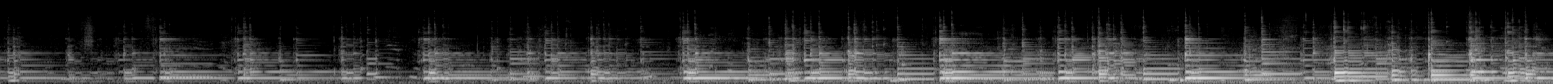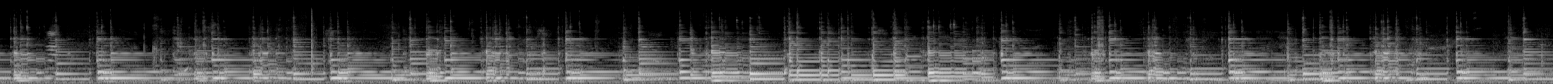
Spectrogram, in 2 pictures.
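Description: Instrumental opening of a West African song: acoustic guitar and a second plucked string instrument playing repeated figures. The playing grows fuller and louder about seven seconds in.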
